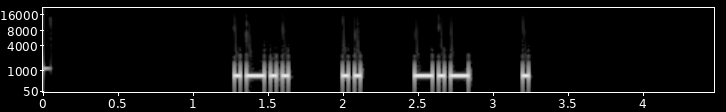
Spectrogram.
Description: Morse code, heard as a keyed tone, about 30 wpm, spaced as for 17 wpm, 700 Hz. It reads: LIKE
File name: course / 30:10wpm / 230 Lesson 37f - Letter x - Words 30wpm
